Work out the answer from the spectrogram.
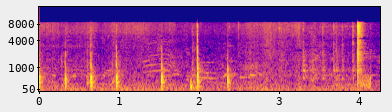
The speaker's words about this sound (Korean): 자, 이제 새송이 버섯이랑 썰어볼까요?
